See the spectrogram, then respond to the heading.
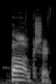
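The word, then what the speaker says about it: Berkshire: silent Norwich Beric suuk e r is pronounced R barkshire clarenell hartfordshire but before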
